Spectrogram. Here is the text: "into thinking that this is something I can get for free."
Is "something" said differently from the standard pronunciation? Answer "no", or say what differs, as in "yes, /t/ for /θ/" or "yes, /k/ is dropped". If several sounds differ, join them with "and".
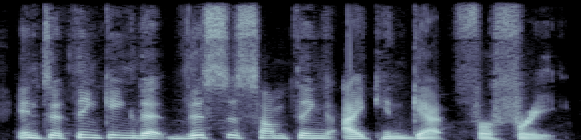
no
